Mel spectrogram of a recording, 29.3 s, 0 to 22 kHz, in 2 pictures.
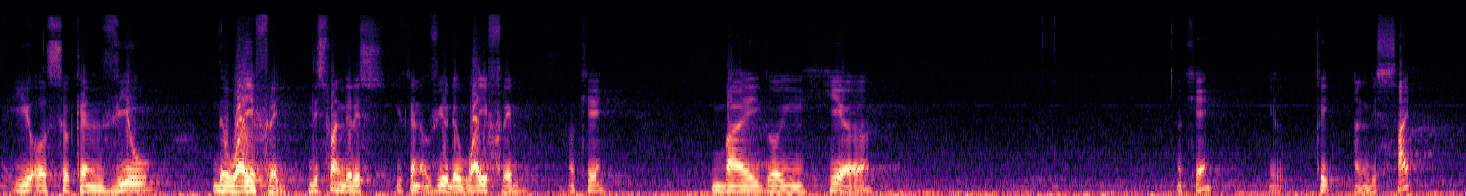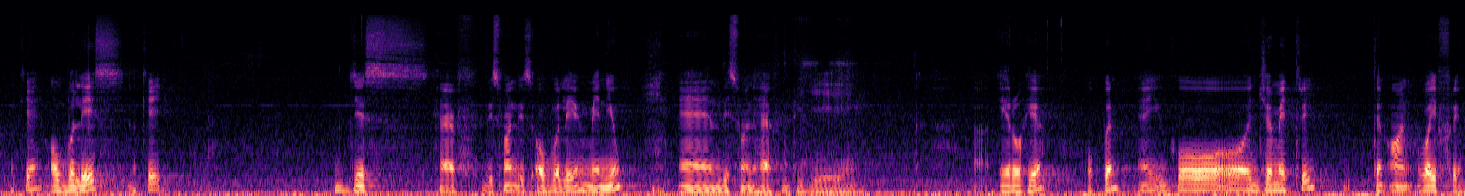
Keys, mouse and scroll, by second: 0.7-1.3 scroll down 2, 1.8 scroll up 1, 2.4 scroll up 1, 10.5 click.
